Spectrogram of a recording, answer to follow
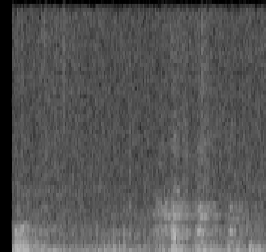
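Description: Short snatches of indistinct talk from voices nearby, once right at the start and again in the second half.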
